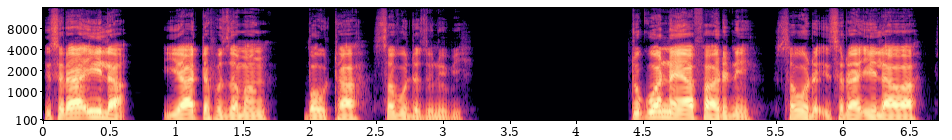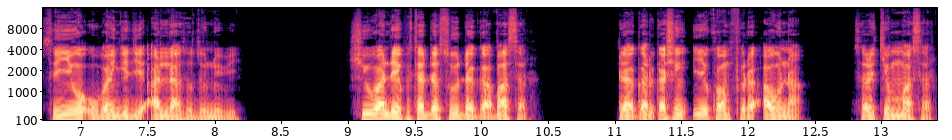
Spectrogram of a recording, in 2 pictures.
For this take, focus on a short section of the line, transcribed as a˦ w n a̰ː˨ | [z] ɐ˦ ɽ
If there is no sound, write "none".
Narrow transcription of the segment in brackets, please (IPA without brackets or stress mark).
s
